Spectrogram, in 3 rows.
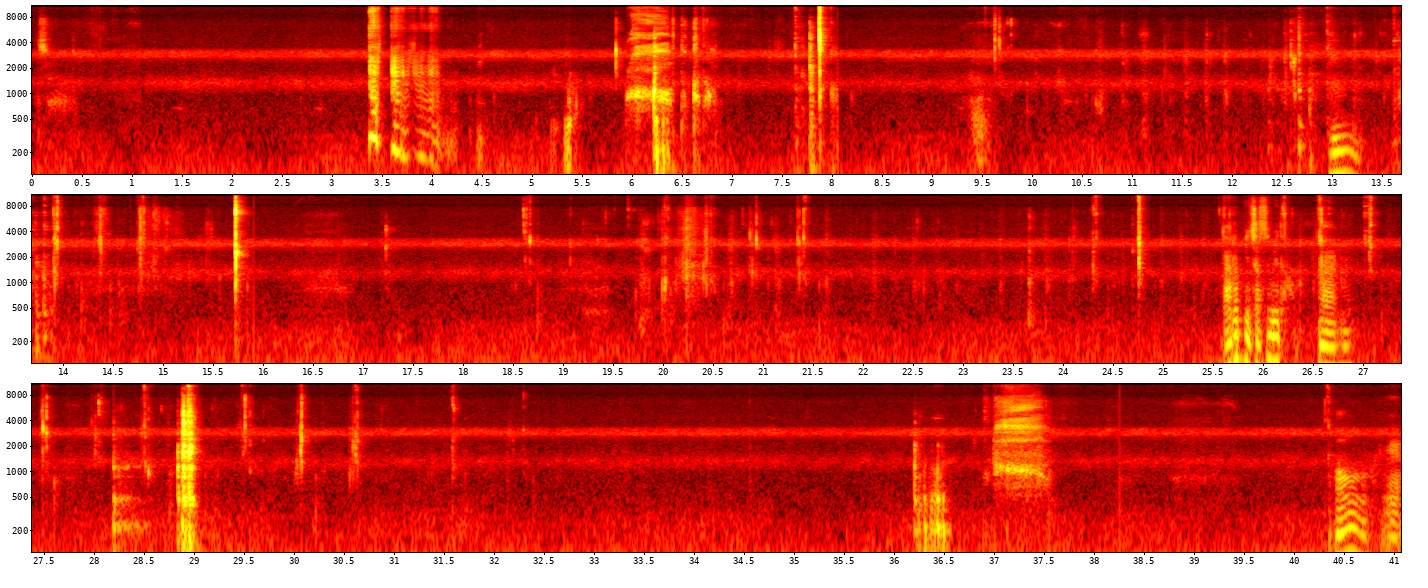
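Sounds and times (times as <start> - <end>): man chewing wet smacking: 10.6 - 15.9, 18.6 - 25.6, 26.2 - 28.8, 29.4 - 32.4.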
